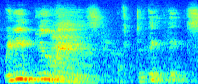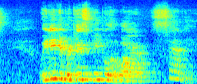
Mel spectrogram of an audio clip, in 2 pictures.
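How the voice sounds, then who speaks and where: High-pitched blustering president acted by a man, very echoey. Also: very animated, a little slow, mellow, heavily acted. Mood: proud, insistent. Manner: emphatic, boastful, dismissive. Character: blustering, defensive male president proud of absurd ideas. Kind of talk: staged reading of a satirical play. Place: echoey room, far from the microphone. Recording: very echoey, distant, noisy hall recording.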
